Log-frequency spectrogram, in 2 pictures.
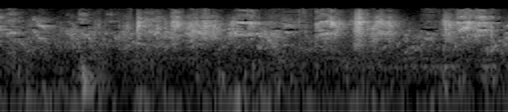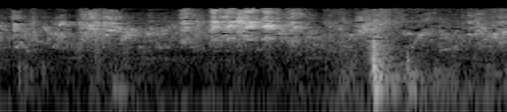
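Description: Many caged pet birds chirping continuously, with one short thump about two-thirds of the way through.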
